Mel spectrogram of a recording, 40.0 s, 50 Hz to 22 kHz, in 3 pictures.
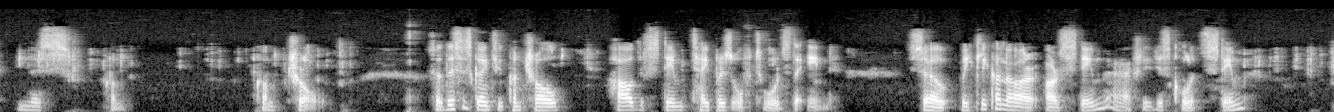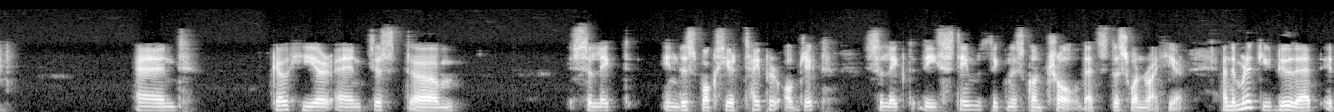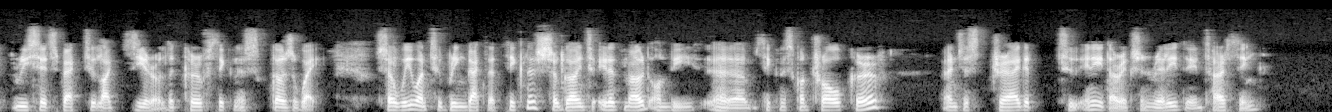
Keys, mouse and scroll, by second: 0.0-3.2 typing, 3.5 Return, 5.5 scroll down 1, 5.7 shift+middle click, 6.4 scroll down 1, 6.7 shift+middle click, 8.2 scroll up 1, 8.4 shift+middle click, 8.7 middle click, 9.6 right click, 10.0 shift+middle click, 11.6 click, 12.6-13.2 typing, 13.4 Return, 16.0 click, 21.8 click, 25.3 shift+middle click, 30.0 right click, 30.4 shift+middle click, 32.0-32.4 scroll up 1, 32.4 Tab, 32.8 shift+middle click, 36.0-40.0 drag.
